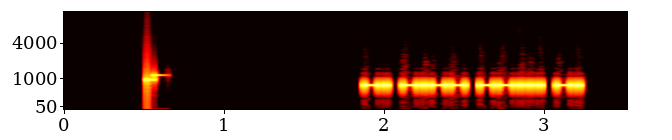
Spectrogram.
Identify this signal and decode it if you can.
Morse code, heard as a keyed tone, about 40 wpm, 700 Hz. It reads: NY7N
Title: K1USN SST QSO Practice - 40wpm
